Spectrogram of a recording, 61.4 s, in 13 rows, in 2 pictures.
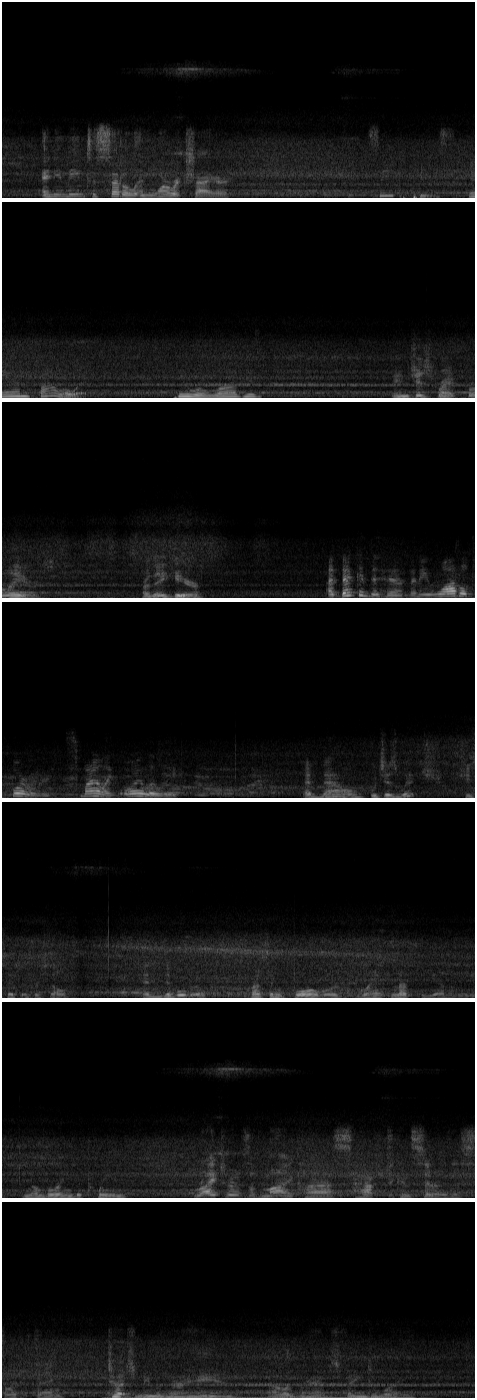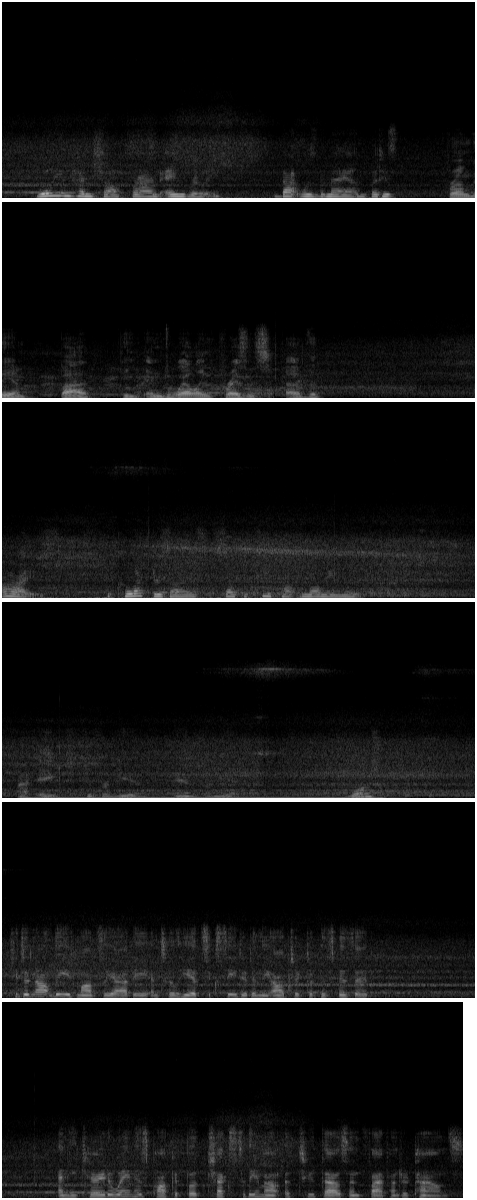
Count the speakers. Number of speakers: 10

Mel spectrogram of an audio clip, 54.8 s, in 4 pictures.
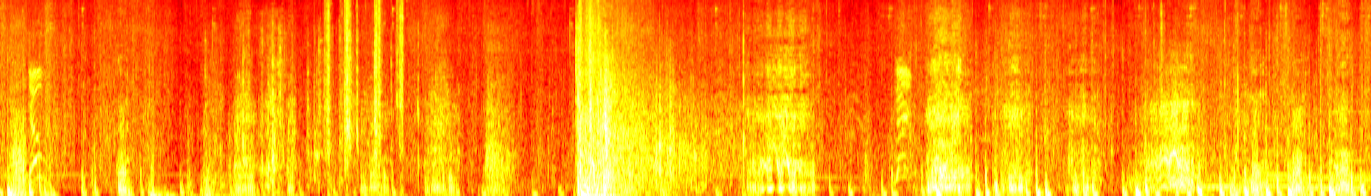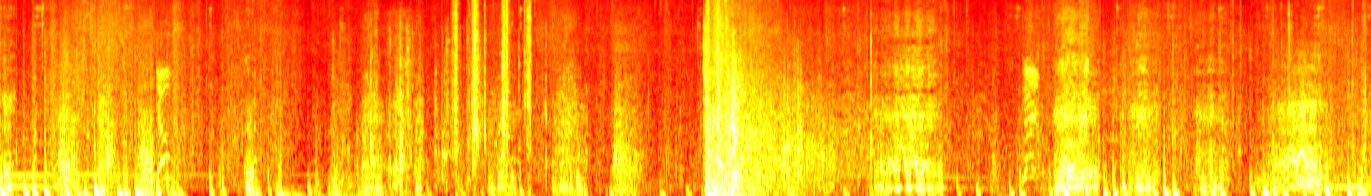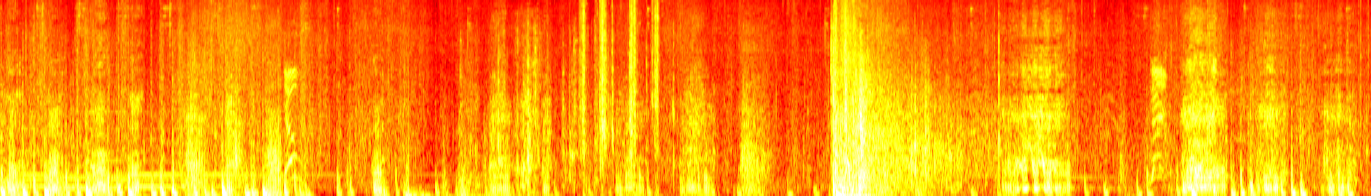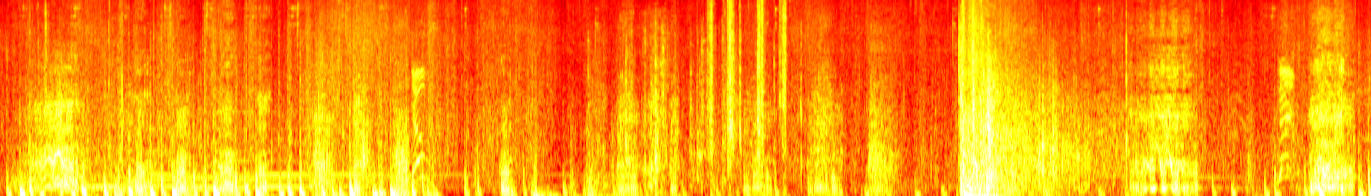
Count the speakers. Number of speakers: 0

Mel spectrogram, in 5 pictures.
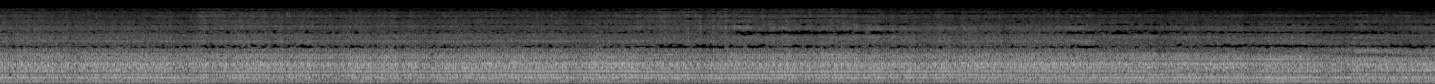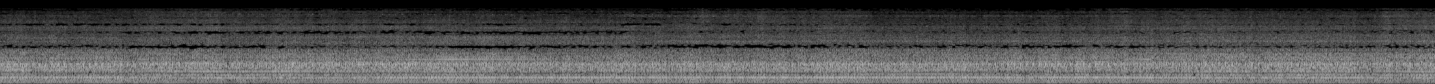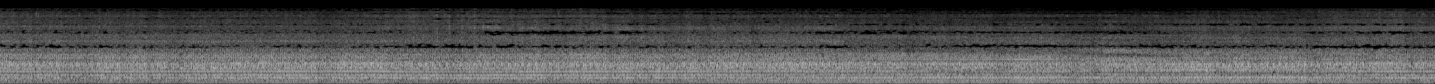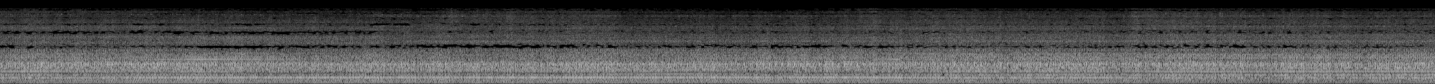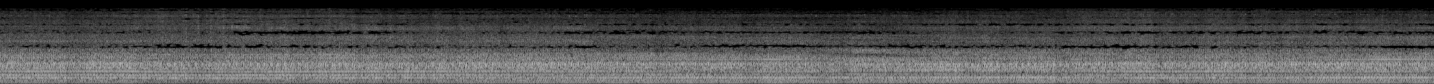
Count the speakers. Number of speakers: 0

